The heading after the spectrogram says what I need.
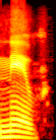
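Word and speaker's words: knave: নেভ। এটা হচ্ছে সাইলেন্ট।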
